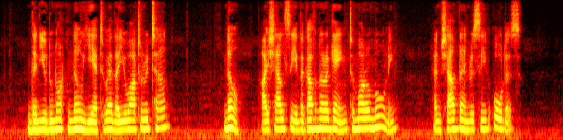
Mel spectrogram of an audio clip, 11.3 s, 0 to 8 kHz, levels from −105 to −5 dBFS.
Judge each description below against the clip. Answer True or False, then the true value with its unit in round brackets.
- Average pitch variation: False (2.2 semitones)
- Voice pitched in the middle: True (155 Hz)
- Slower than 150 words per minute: True (135 wpm)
